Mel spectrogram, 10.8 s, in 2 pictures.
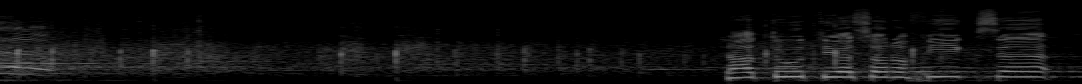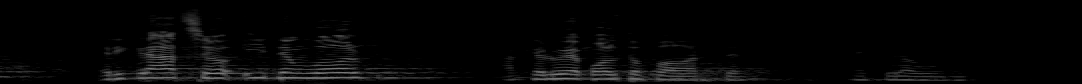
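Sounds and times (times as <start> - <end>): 
audience applause: 0.0 - 5.2
speech: 3.6 - 10.4.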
